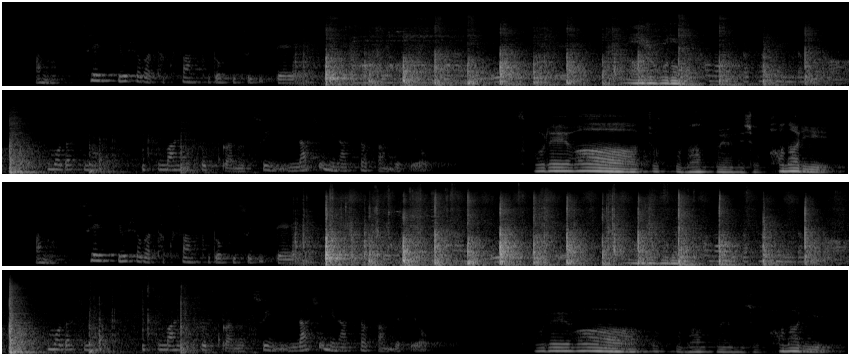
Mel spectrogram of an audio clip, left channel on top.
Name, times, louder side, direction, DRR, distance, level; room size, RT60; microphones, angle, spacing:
voice 1, 0.3-3.1 3.8-5.9 6.6-8.5 8.9-9.5 10.0-12.7, right 2 dB, 15° right, 7 dB, 0.6 m, -49 dB
Walk footsteps, 2.9-8.9 9.3-9.6 9.9-10.7, right 5 dB, 70° right, 0.6 m, -37 dB
voice 2, 3.5-4.8 6.2-6.9 13.6-16.8, left 4 dB, 65° left, 14 dB, 0.4 m, -41 dB
16.5 x 5.8 x 3.9 m, 1.1 s
head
